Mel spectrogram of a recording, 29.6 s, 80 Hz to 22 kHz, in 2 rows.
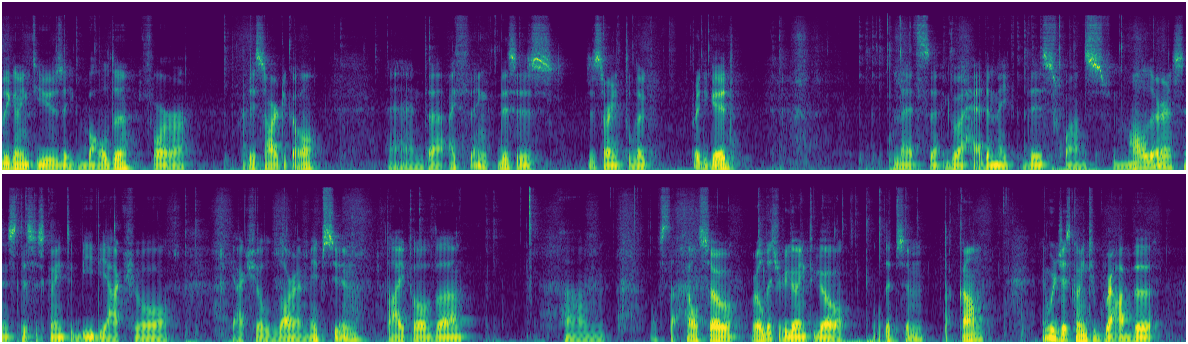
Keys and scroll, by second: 11.2 super+c, 13.1 super+v, 13.5 Return, 24.5-26.2 typing.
